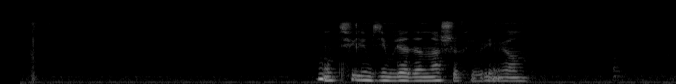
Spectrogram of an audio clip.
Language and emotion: Russian, neutral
